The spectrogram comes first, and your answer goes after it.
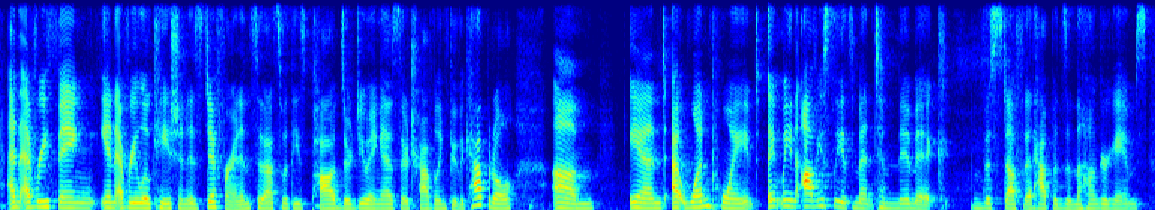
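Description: A woman's voice: fairly low pitch, fairly quick. Chatty woman podcast co-host. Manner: animated, lots of fillers and asides. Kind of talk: casual chat.

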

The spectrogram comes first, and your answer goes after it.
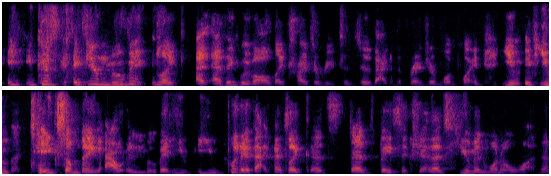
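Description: Husky animated man on a podcast. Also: a little high, brisk, hardly any pauses, rough recording. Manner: animated, stammers on restarts, swears casually. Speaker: podcast co-host. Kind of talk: casual chat.

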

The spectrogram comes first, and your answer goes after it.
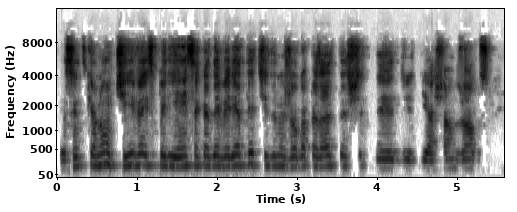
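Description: A man with a Brazilian Portuguese accent hosting a casual podcast chat, opinionated and animated, often restarting his sentences. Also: sits high, fast talker.

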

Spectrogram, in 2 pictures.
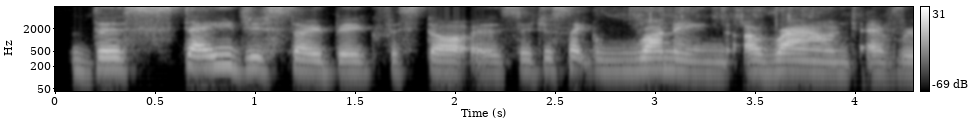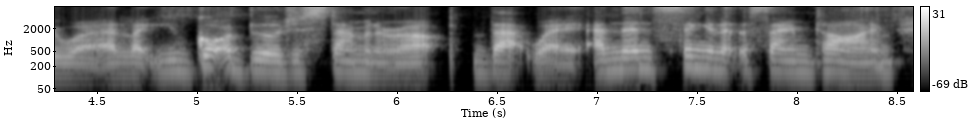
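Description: A woman's voice: deep voice, a bit bright, no echo. A woman with a British accent, a theatre performer chatting casually as an interview guest. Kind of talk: casual group interview chat.

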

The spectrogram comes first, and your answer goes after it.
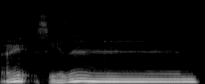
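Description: A man's voice: mid-range voice, flat delivery, takes it slowly, phone-quality sound. A man co-hosting a podcast in casual chat, joking around with crude, profane banter. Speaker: podcast co-host.

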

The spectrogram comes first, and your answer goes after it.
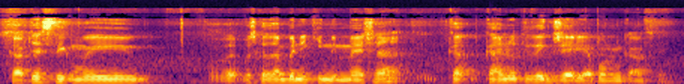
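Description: Casual male co-host, rambling, self-correcting, slangy, mid-pitched voice, faint background noise. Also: mellow. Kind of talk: casual chat.

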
